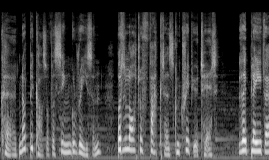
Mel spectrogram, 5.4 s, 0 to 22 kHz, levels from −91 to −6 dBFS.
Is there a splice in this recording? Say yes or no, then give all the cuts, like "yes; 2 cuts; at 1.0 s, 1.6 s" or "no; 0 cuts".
no; 0 cuts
